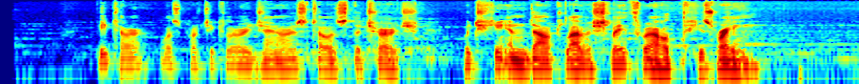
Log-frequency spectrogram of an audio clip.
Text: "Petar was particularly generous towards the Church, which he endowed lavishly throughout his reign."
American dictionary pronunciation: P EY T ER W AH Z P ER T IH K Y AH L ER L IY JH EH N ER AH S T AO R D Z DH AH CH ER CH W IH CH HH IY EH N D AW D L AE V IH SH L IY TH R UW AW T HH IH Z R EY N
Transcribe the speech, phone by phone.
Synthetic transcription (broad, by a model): P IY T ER W AH Z P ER T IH K Y L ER L IY JH EH N ER AH S T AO W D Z DH AH CH ER CH W IH CH HH IY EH N D AW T L AE V IH SH L IY TH R UW AW T HH IH Z R EY N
